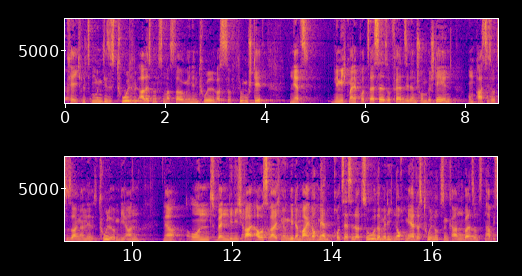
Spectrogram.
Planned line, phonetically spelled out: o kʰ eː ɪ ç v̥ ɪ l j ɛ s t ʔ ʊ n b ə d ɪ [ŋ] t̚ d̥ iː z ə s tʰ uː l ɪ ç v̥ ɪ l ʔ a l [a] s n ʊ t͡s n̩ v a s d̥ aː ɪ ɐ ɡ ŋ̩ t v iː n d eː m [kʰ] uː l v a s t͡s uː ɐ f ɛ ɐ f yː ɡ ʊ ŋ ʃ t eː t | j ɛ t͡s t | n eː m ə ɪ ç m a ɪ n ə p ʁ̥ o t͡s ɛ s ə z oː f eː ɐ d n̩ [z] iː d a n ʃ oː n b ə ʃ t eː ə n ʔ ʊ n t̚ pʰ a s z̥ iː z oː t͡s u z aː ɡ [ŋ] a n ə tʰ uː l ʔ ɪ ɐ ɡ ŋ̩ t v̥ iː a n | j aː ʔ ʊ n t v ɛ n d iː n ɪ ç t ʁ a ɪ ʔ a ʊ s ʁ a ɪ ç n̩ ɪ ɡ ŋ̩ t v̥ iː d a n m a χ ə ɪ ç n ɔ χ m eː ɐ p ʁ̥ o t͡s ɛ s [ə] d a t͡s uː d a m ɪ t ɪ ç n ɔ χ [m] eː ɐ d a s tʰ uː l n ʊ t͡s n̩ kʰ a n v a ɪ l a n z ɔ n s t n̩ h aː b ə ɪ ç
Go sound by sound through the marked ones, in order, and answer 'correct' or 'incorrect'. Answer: correct, incorrect, incorrect, correct, correct, correct, correct

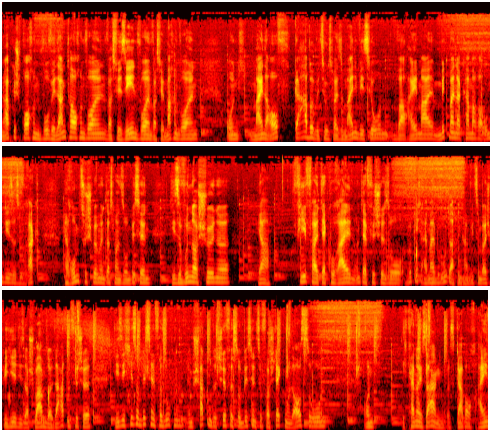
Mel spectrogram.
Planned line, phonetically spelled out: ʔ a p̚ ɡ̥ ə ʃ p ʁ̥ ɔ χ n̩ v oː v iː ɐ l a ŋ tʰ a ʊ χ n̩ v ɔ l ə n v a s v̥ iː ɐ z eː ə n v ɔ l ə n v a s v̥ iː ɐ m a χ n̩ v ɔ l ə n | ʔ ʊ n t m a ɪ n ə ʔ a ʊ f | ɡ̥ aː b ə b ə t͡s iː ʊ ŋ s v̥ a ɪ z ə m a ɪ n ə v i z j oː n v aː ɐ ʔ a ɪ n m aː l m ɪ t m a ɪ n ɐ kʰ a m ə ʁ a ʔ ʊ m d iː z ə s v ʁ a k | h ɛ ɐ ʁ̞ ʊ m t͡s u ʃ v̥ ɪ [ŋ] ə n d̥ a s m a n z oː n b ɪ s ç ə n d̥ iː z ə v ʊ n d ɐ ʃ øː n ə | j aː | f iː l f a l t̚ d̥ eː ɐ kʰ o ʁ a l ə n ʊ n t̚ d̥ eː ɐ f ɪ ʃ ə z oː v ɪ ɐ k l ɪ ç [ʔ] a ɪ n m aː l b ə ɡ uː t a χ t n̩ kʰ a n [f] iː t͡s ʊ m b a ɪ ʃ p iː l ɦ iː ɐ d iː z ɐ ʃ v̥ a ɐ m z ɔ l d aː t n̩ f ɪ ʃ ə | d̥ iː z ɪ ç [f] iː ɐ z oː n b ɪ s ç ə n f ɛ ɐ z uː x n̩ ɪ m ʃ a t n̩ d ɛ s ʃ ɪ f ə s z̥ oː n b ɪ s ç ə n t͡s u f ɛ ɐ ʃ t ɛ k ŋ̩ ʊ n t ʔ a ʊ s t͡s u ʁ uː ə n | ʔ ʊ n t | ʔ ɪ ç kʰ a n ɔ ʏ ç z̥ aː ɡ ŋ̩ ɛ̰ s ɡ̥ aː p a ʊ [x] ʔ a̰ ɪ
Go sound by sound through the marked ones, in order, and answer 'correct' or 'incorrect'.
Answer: incorrect, correct, incorrect, incorrect, correct

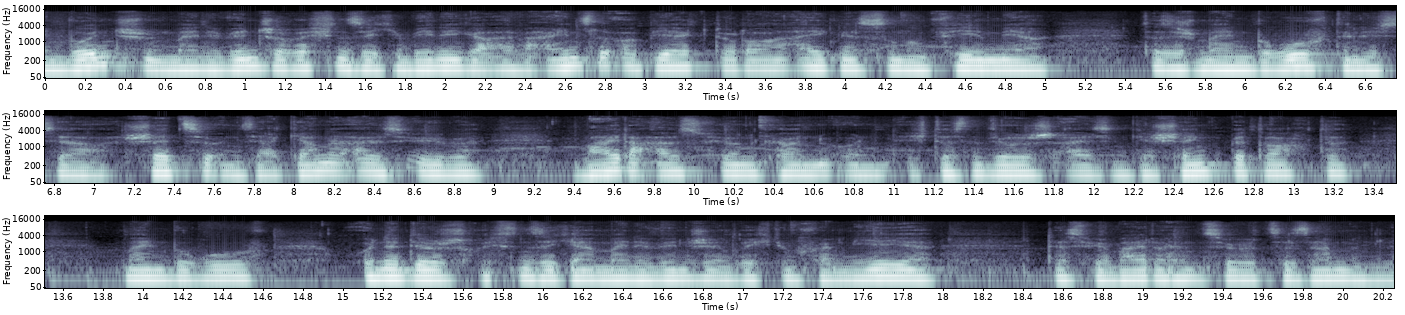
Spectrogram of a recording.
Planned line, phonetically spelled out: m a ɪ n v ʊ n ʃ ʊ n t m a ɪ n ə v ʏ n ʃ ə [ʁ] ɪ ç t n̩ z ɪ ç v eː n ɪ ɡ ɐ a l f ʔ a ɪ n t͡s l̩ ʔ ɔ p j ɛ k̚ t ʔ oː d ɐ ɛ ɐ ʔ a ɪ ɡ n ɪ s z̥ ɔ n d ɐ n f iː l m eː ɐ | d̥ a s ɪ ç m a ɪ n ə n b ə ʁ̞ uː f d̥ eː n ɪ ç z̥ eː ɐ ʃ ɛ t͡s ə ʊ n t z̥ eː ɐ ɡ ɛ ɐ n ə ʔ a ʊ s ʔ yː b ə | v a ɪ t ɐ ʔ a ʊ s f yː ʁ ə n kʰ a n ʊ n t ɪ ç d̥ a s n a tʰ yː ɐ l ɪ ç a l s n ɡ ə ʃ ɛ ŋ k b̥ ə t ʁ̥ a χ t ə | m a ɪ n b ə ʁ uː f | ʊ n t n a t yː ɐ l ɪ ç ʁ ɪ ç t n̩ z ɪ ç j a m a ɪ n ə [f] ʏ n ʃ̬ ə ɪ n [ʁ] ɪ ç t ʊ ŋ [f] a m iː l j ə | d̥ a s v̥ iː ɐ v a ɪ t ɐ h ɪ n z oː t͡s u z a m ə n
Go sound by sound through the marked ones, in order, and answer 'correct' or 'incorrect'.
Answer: correct, incorrect, correct, correct

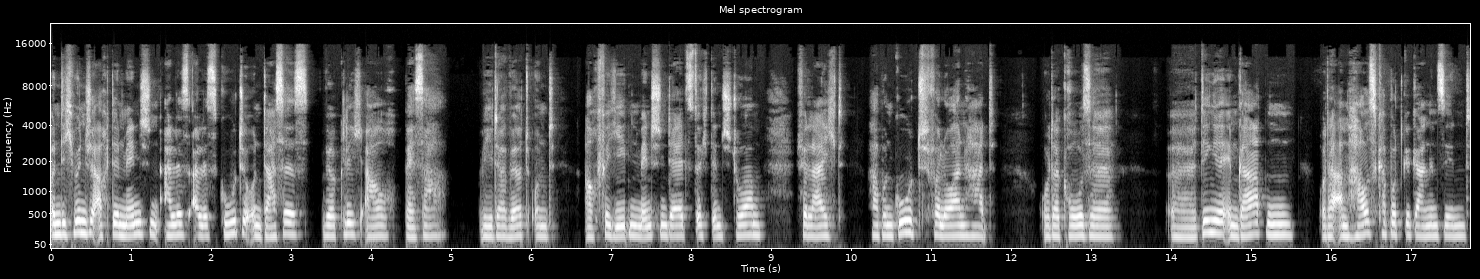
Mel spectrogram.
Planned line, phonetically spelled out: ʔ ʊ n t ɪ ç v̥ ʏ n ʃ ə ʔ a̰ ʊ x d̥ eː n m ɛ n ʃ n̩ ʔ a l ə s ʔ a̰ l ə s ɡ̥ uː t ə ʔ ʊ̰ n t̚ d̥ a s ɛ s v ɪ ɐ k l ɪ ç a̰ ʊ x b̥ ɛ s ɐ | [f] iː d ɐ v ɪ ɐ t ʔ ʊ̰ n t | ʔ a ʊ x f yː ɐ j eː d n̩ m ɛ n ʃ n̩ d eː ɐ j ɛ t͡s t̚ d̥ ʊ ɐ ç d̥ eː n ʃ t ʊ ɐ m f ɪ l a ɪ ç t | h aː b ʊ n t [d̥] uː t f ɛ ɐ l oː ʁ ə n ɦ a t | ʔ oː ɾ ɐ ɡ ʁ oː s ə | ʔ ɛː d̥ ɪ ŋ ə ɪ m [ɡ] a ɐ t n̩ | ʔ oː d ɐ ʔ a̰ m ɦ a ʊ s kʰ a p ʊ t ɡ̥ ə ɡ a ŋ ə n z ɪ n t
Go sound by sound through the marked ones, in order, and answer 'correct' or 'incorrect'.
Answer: incorrect, incorrect, correct

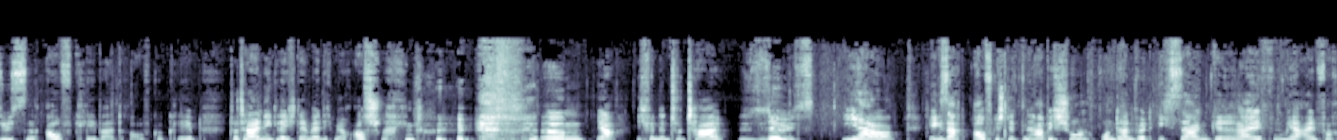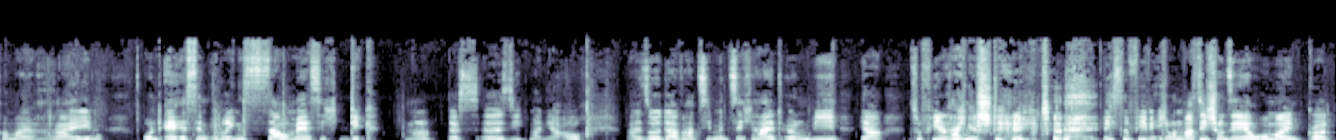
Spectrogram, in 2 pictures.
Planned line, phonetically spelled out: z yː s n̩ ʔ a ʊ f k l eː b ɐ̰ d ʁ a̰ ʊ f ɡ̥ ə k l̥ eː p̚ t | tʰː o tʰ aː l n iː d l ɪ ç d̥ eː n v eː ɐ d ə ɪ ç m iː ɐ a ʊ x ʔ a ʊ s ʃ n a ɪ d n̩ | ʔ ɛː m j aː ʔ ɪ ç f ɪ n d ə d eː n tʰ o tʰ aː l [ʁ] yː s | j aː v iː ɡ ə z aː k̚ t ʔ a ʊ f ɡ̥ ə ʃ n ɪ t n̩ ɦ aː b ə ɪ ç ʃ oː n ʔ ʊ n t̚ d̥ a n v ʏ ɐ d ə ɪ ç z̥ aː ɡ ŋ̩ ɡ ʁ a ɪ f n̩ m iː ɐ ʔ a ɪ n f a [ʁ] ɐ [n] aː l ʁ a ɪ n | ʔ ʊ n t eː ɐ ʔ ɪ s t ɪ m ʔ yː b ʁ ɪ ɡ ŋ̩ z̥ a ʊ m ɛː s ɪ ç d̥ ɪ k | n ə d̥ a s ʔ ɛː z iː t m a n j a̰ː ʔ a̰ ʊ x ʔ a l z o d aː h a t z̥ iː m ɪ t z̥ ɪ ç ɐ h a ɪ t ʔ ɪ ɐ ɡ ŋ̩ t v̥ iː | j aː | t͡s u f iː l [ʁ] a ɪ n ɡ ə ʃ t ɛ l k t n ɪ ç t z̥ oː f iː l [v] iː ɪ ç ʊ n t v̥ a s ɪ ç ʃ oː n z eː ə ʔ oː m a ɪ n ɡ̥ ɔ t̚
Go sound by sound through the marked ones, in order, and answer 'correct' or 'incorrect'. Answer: incorrect, incorrect, incorrect, correct, correct

